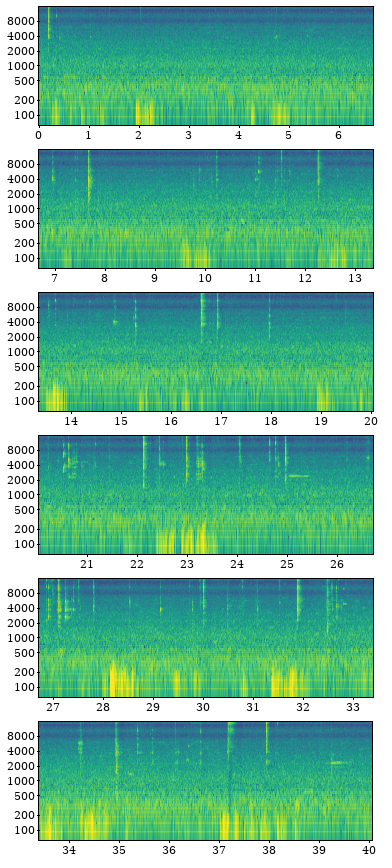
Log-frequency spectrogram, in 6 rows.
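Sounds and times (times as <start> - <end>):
plastic toy parts clicking: 0.1 - 0.5, 6.9 - 7.8, 11.0 - 12.7, 13.5 - 15.4, 16.5 - 17.1, 20.2 - 23.4, 24.0 - 25.2, 26.6 - 33.2, 34.1 - 38.3.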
